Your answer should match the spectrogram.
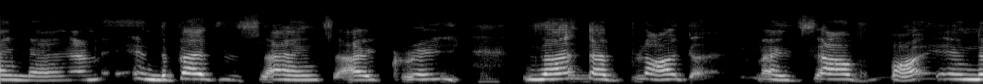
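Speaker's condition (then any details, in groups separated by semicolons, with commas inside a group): Cerebral palsy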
